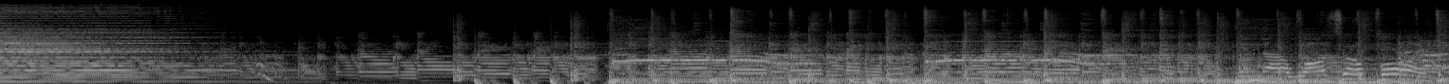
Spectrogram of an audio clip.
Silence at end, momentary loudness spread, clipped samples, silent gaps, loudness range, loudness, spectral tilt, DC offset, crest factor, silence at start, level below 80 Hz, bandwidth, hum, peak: 0 s; 12 LU; under 0.1%; none; 9 LU; -29 LUFS; -6 dB/octave; under 0.1%; 14 dB; 0 s; -40 dBFS; 18 kHz; none; -14 dBFS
